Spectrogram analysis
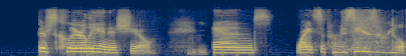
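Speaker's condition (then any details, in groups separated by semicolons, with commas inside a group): No condition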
